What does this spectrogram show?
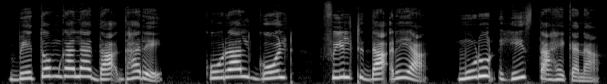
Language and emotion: Santali, neutral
